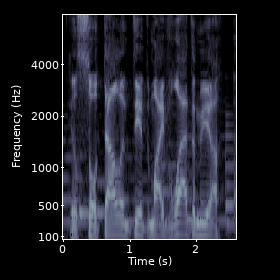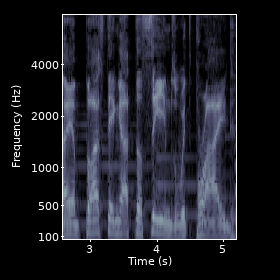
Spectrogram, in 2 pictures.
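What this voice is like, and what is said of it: Put-on Russian-Austrian style accent. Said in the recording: “half Arnold Schwarzenegger and half Russian accent. I need to practice these accents”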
